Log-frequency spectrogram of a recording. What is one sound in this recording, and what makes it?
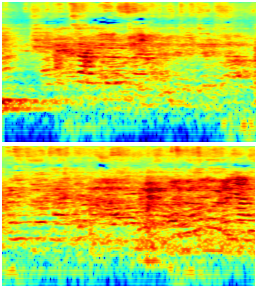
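A crowd of men and women chatter at tables in an echoing hall.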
